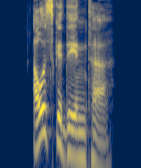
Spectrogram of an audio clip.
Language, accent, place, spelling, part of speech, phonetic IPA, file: German, Germany, Berlin, ausgedehnter, adjective, [ˈaʊ̯sɡəˌdeːntɐ], De-ausgedehnter.ogg
- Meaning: inflection of ausgedehnt: 1. strong/mixed nominative masculine singular 2. strong genitive/dative feminine singular 3. strong genitive plural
